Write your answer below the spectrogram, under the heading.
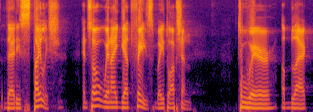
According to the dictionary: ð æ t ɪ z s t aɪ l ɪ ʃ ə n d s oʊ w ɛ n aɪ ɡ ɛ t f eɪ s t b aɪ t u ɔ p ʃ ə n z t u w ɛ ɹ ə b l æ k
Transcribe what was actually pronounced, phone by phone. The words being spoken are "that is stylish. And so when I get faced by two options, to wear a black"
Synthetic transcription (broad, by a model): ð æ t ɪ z s t aɪ l ɪ ʃ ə n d s oʊ w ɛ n aɪ ɡ ɛ t f eɪ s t b aɪ t u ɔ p ʃ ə n t u w ɛ ɹ ə b l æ k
